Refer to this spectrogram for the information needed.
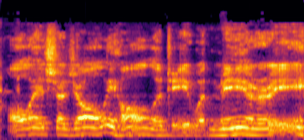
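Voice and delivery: slow, slurred-S Scottish film star impression; mock movie-star Scot doing a musical; Sean Connery. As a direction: croon it slowly as a hammy Scottish leading man. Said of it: "Sean Connery as Mary Poppins".

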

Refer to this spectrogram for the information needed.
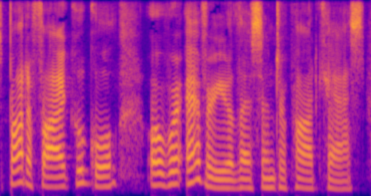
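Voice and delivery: lightly mock computer voice, stiff and even; a hint of a robot reading the sign-off; robotic voice. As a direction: stay in a mild synthesized-voice bit for the outro. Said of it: "like Stephen Hawking speaking French".

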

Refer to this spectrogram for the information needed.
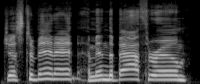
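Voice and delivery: high-pitched call through a door; shouted. A narrator's reading. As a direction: call out to someone in another room. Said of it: "He turned toward the door and shouted".

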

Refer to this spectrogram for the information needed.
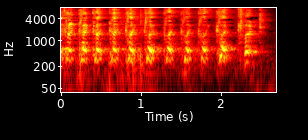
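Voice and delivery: high clicking gun noises; gun clicks. Shown as a demonstration. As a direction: imitate a trigger clicking. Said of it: "pull out my gun and start, like".

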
